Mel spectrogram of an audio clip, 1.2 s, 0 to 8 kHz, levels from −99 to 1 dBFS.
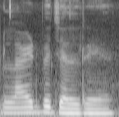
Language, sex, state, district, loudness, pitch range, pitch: Hindi, male, West Bengal, Alipurduar, -15 LUFS, 115-135 Hz, 130 Hz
